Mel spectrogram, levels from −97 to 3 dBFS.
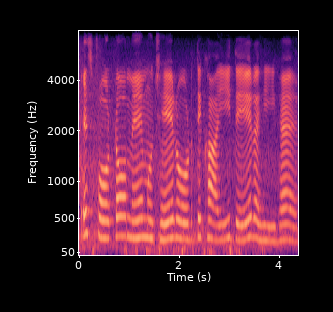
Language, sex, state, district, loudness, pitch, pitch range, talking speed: Hindi, female, Madhya Pradesh, Katni, -17 LUFS, 235 Hz, 215-245 Hz, 125 wpm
